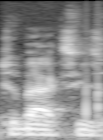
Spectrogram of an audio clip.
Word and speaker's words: tabaxi: Honestly, being from Forgotten Realms in Faerun, you all would know what a tabaxi looks like and who tabaxis are.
